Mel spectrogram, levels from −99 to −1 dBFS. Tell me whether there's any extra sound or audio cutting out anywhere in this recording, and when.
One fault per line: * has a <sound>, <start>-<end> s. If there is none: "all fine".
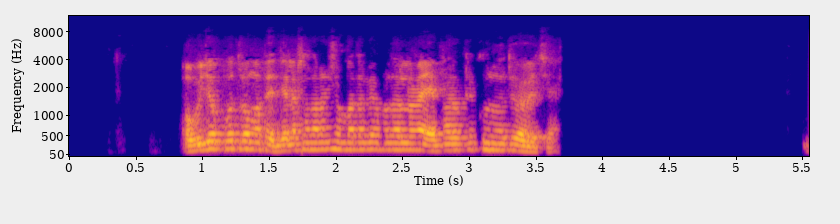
all fine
